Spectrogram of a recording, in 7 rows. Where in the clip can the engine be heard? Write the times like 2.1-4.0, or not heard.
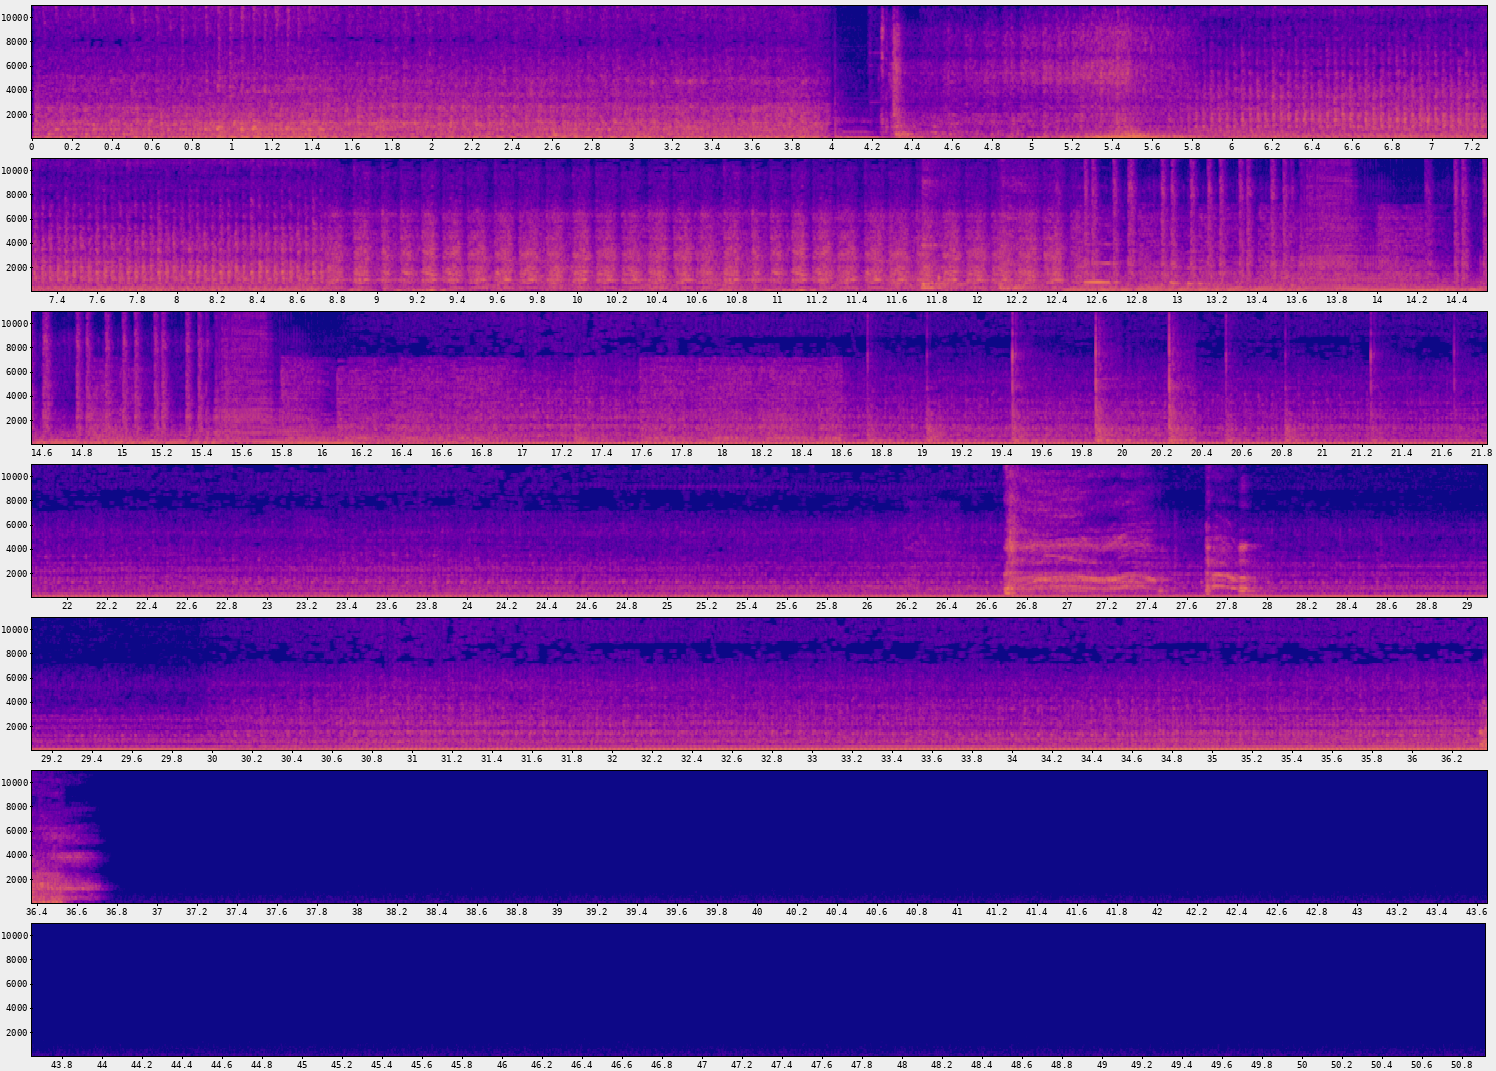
0.0-36.5.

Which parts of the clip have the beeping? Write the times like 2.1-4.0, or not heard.
12.4-13.2.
